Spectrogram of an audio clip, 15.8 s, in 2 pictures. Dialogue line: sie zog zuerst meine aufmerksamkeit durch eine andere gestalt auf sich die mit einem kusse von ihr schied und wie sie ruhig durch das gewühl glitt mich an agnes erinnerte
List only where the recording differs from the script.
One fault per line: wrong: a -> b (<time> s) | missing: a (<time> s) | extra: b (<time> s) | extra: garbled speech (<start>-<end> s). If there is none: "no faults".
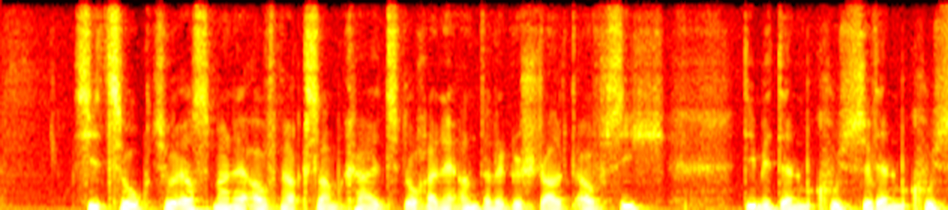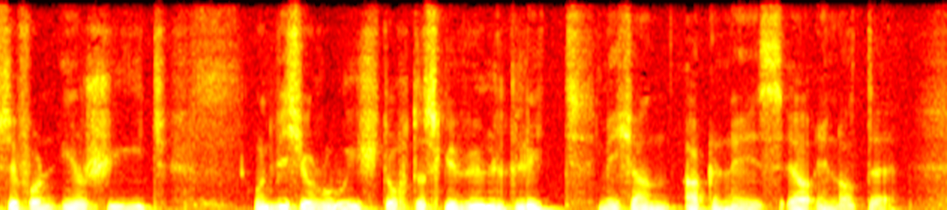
extra: einem kusse (7.3 s)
